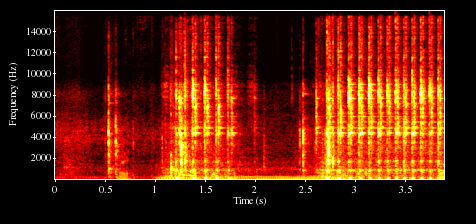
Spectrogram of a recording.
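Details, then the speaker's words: Yamaha Mio M3 scooter idling rough and noisy with sharp rapid ticking from the cylinder head; rocker arm or camshaft suspected, found a worn, seized rocker arm roller; sound became smooth once fixed. "kasar sekali ya sekalipun iya jelas kali bunyi itu berada di bagian head disini Saya yakin bunyi adalah bunyi Templar atau noken as"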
